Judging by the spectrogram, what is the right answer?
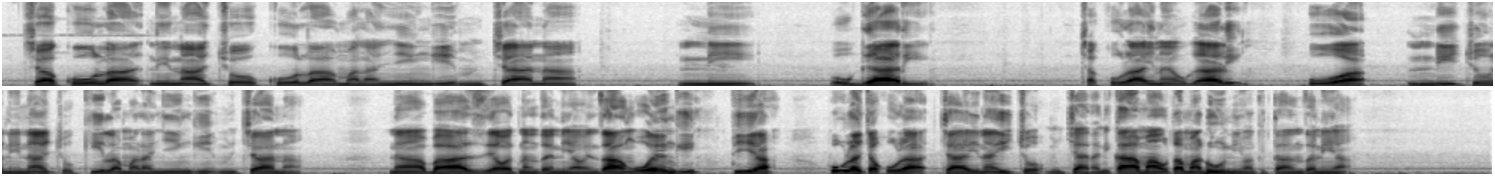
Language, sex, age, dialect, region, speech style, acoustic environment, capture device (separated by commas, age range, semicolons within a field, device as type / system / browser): Swahili, male, 18-24, Tanzania - Dar es Salaam, Tanzania, focused; excited; relaxed, traffic; people talking, mobile / macOS / Safari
